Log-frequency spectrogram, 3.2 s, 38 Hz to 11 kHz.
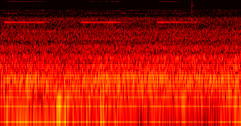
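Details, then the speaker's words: Class 4 physiotherapy laser, 10 W, 980 nm, demonstrated firing onto paper until it burns: steady, evenly spaced high beeps about one per second over loud room hum, signalling active laser output. "When I start the same, you will be hearing the sound of the laser, beep beep beep beep, and I put the same."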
